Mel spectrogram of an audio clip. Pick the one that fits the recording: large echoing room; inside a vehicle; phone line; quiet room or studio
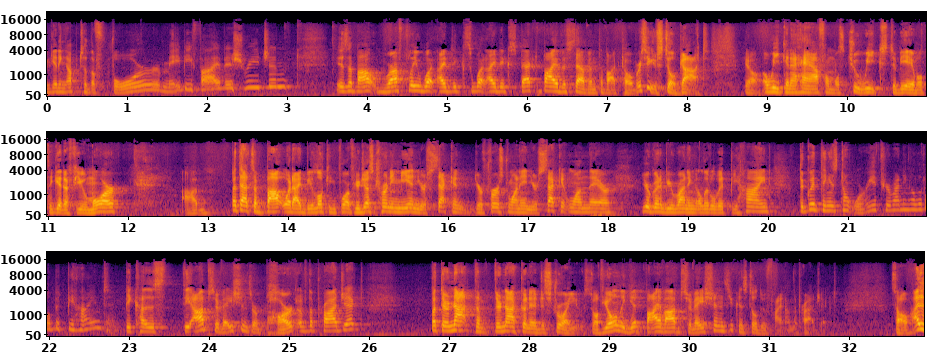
large echoing room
